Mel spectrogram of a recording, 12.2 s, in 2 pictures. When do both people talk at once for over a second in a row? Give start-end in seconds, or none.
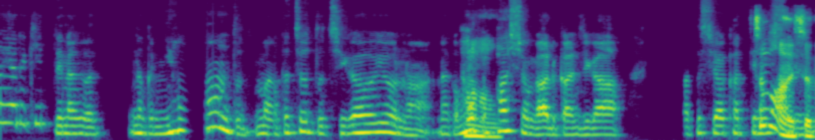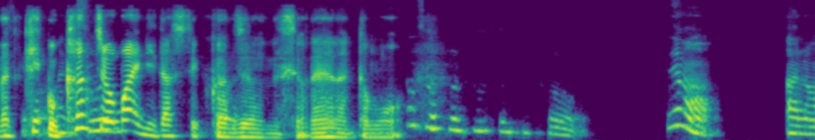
5.6-7.0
